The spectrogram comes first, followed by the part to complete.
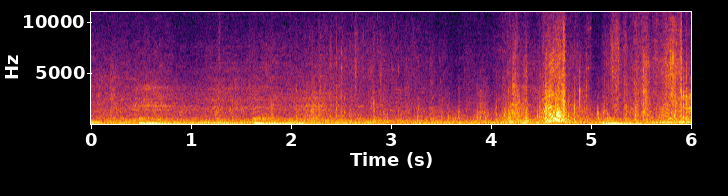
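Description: A bag's zip being pulled open, the rasp peaking about four and a half seconds in, over a low steady drone.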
